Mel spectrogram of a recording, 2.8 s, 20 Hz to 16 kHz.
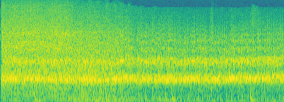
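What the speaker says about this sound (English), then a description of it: "I pulled that e-brake extension to slide wider out into the turn" Tires squeal and skid through a long e-brake drift in the Forza Horizon 4 racing game, a sustained screech with engine tone underneath, heard alone and fairly loud.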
